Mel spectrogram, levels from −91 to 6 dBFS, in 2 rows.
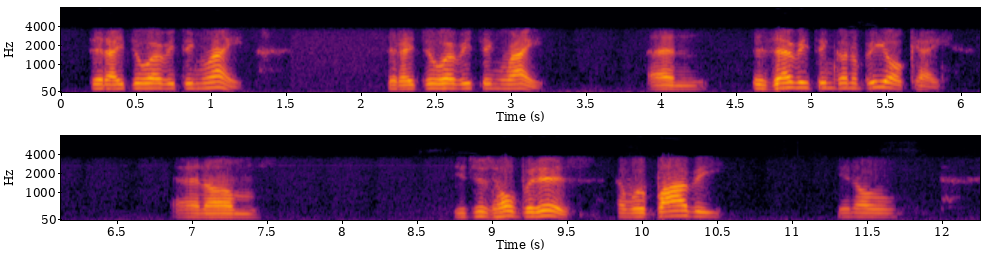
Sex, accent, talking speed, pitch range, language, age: male, American, 135 wpm, 135-170 Hz, English, 50-69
